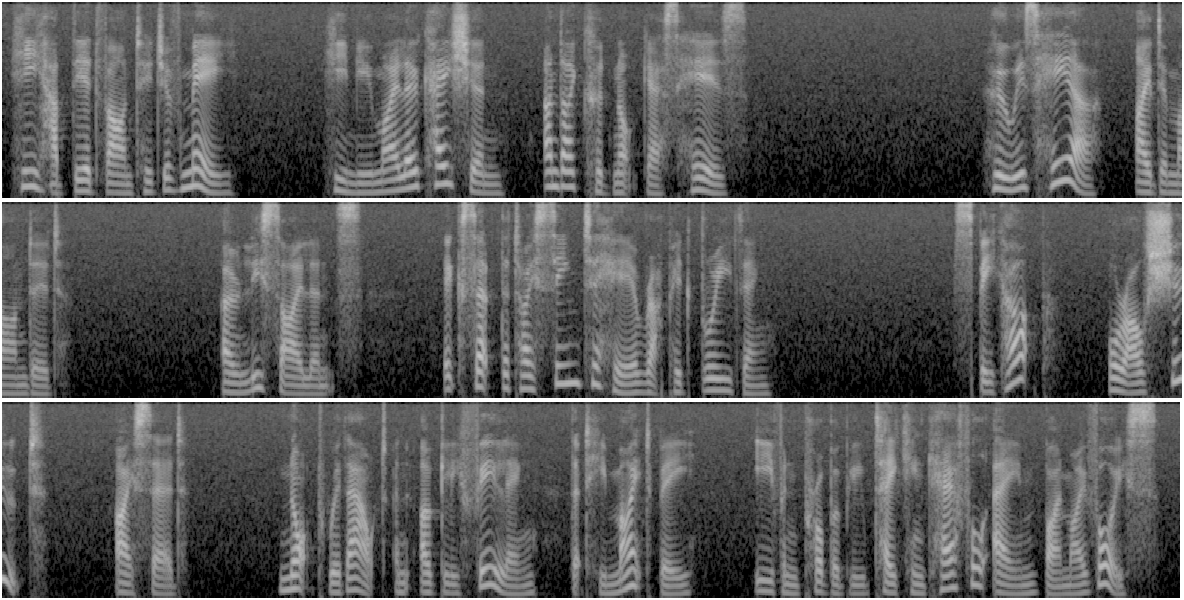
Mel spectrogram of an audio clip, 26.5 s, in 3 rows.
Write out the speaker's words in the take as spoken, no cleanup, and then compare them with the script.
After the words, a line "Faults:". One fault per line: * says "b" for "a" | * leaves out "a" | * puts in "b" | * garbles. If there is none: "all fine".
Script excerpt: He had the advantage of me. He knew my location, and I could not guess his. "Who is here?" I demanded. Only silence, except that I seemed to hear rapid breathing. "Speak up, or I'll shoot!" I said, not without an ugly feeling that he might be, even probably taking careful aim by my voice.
He had the advantage of me. He knew my location, and I could not guess his. "Who is here?" I demanded. Only silence, except that I seemed to hear rapid breathing. "Speak up, or I'll shoot!" I said, not without an ugly feeling that he might be, even probably taking careful aim by my voice.
Faults:
all fine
